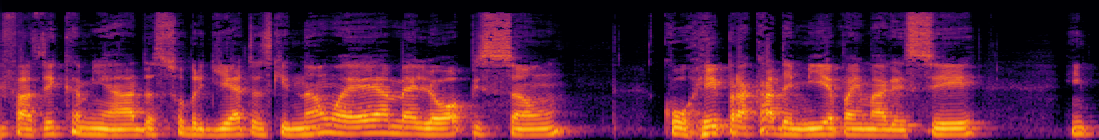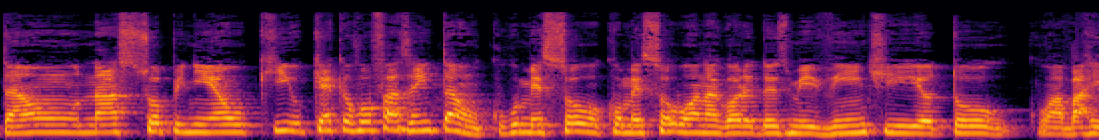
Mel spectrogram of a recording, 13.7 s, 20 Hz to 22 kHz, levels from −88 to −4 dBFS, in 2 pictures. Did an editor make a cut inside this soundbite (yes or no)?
yes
